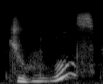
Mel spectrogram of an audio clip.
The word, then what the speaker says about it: joules: look at the word it's got a strange spelling it's pronounced jewels but it has this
